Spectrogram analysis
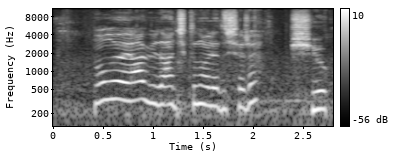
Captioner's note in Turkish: none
